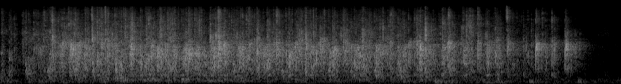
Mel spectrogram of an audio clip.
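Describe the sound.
Audience applause welcomes a speaker before a talk on Chesapeake history: dense, steady clapping holds at an even level, then drops off abruptly near the end.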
